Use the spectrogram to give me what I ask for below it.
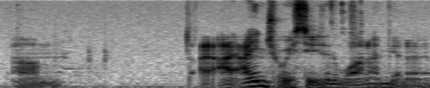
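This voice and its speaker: A man's voice comes through with audible room echo and noticeable background noise. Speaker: programming livestreamer. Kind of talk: live coding stream. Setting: livestream at home. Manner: quiet; halting.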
